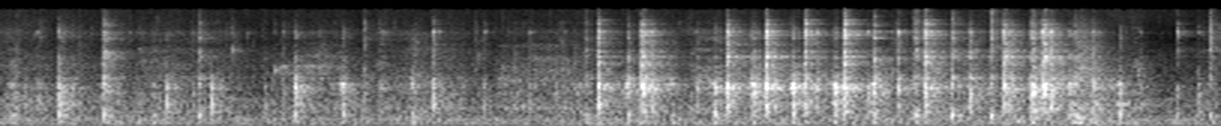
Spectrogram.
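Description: Metal spoon stirring hot sugar syrup for hard candy in a glass bowl, clicking and scraping against the glass. The taps come quicker and louder from about halfway through.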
